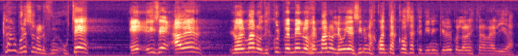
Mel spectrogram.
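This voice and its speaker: High-voiced pastor preaching in a reverberant hall. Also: male voice, a little fast. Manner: swings between loud exclaiming and low murmured asides, asks the congregation often. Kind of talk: sermon. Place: church sanctuary.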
